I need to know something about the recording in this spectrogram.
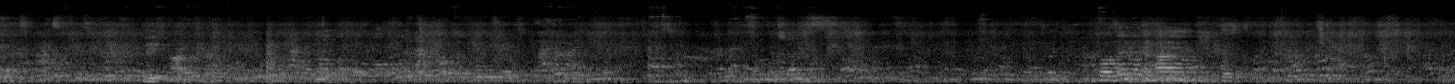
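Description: A crowd of young people and adults chatters in an echoing room.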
